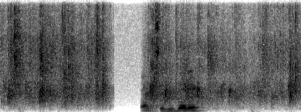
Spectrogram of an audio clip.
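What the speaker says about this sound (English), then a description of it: "everyone's standing up applauding as well" Symposium audience standing and applauding at the close of a talk, a broad wash of clapping that stops briefly and then resumes under a speaker's closing words.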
